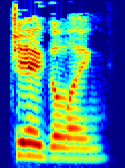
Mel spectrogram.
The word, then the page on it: jiggling: British English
